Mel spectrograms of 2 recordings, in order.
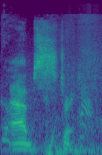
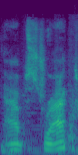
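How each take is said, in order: First: The last syllable sounds like 'strict'. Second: The last syllable sounds like 'tract'. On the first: The speaker calls it right. "Like a strict parent" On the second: The speaker calls it wrong. "I think I've been saying abstract"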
